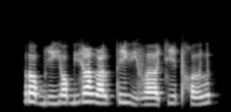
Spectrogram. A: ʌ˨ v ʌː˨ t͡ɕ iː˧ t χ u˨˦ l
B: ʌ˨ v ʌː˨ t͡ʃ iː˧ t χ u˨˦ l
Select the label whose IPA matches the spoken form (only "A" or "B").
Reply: A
